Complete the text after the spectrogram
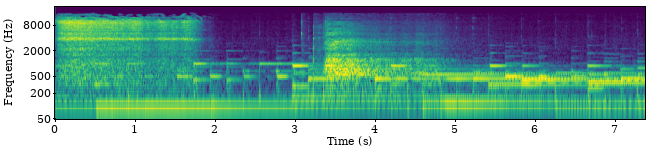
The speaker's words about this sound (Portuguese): Quando você respirar, enche os pulmões de ar densamente assim, ó.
